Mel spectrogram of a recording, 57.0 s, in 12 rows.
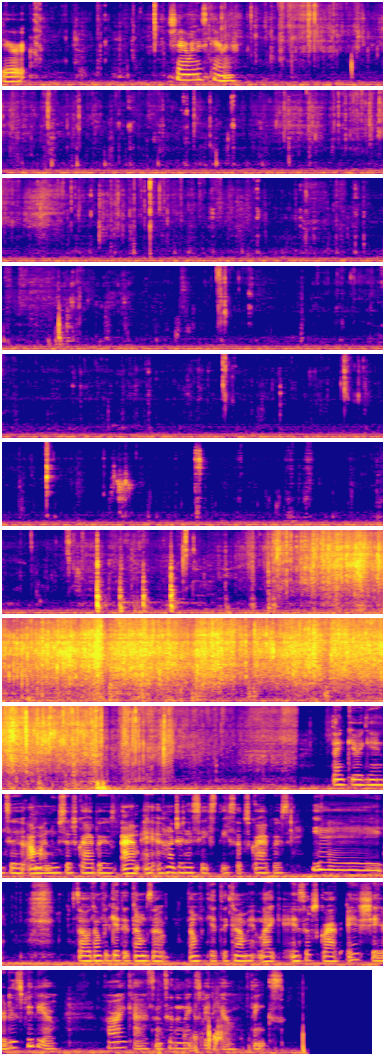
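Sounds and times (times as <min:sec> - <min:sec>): person chewing a sandwich: 0:00.3 - 0:02.1, 0:03.0 - 0:42.1, 0:47.7 - 0:48.5.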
